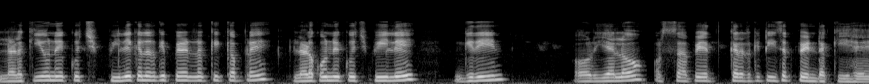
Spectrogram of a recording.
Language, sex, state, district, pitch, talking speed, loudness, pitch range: Hindi, male, Andhra Pradesh, Anantapur, 175 Hz, 165 wpm, -18 LUFS, 155-190 Hz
